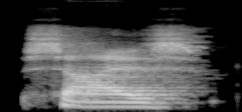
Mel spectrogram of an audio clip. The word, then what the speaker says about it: scythes: So they're like these sort of papery looking yellow giant insects with size for arms or scythes, or how is that pronounced? This is the problem when you learn words from books. I never know how to pronounce anything. – Size.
